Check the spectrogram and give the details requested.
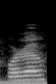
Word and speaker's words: Corvo: Corvo? Yeah, Corvo, yeah. Yep, I got the mask. Looking at it right on the table right now. Honestly, if there was anybody, probably, anybody stealth would probably be Corvo.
